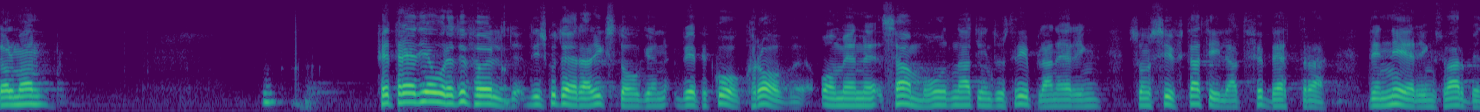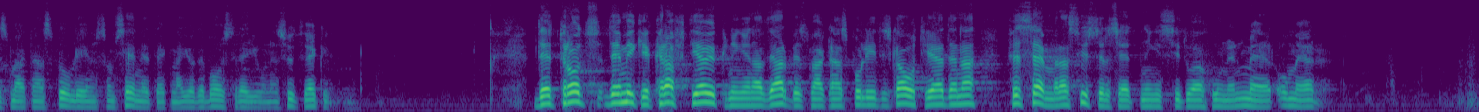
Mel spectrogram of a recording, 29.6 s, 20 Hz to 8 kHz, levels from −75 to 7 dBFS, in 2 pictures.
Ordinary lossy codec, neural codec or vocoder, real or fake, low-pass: none; none; real; none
